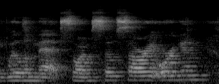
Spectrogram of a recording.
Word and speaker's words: Willamette: three Patricia green sellers 2008 Pinot Noir Reserve Willamette Valley what was the price on this again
